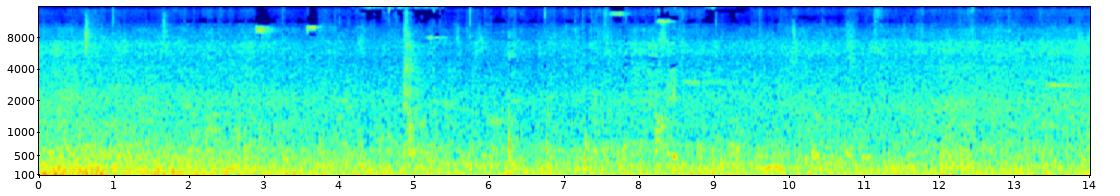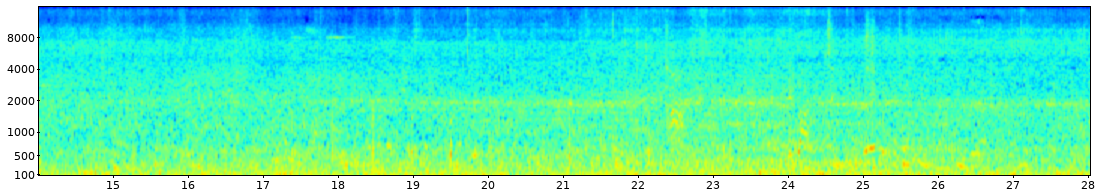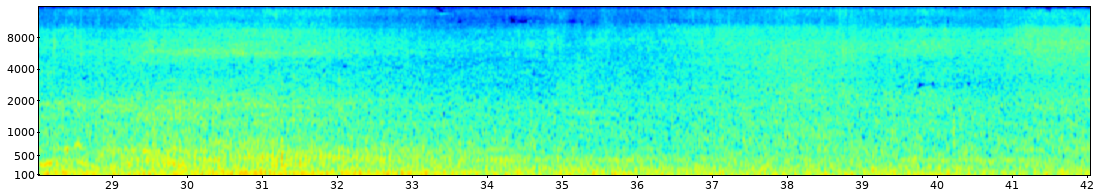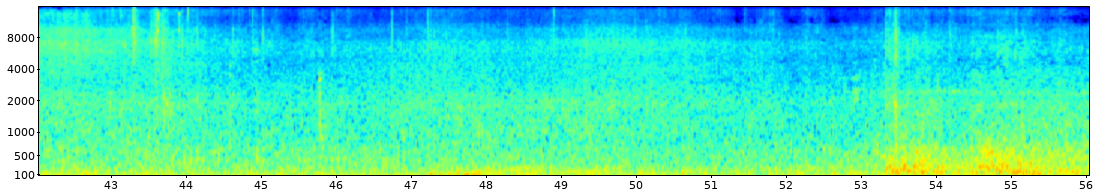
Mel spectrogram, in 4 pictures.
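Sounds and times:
indistinct voices: 0.0s - 56.0s
tyres hissing on wet road: 0.0s - 56.0s.

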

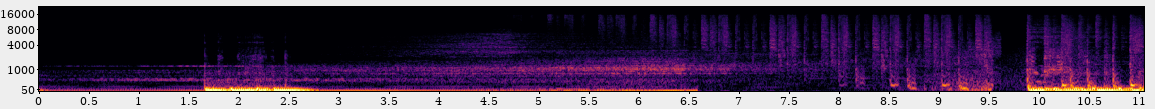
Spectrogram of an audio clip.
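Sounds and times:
low drone: 0.0s - 10.0s
jet-like noise sweep: 2.9s - 9.9s.

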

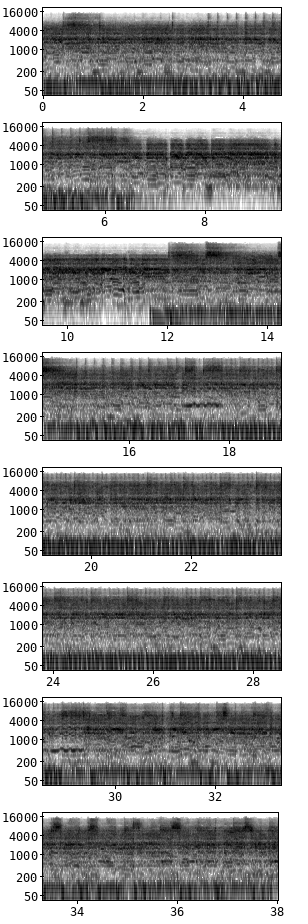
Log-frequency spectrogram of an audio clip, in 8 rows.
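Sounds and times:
bass guitar line: 0.0s - 38.0s
electric guitar playing rock: 0.0s - 38.0s.

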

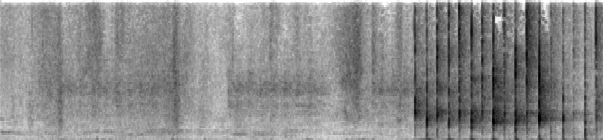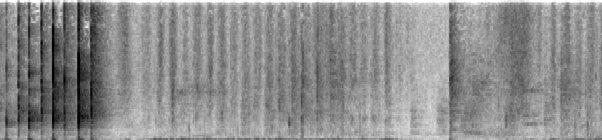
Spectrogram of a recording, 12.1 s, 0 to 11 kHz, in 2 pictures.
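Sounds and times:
hands rubbing skin: 4.0s - 12.0s
hands slapping skin: 4.1s - 7.2s.

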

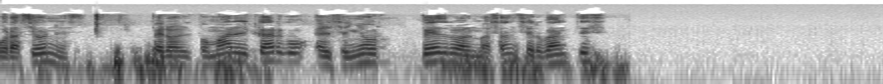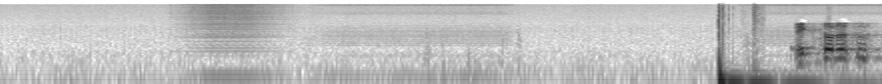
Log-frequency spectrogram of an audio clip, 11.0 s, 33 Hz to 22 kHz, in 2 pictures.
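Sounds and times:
faint ticks: 6.8s - 8.9s.

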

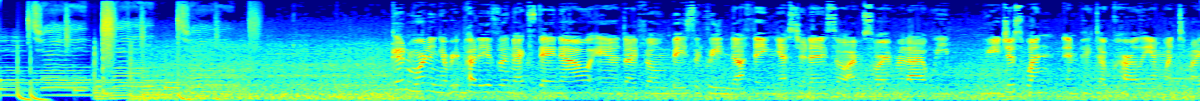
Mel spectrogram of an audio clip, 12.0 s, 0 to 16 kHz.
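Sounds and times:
music: 0.0s - 2.7s
car road and engine rumble: 1.0s - 12.0s.

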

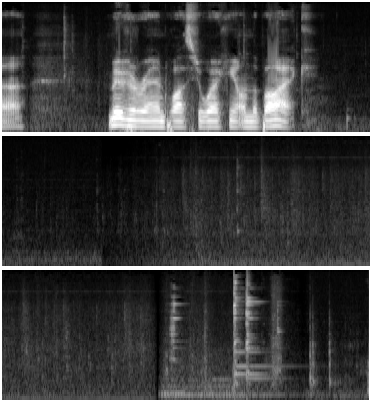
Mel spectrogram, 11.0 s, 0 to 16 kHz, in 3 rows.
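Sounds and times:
metal hardware clicking and ringing: 9.0s - 10.4s.

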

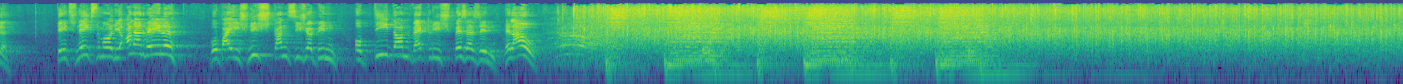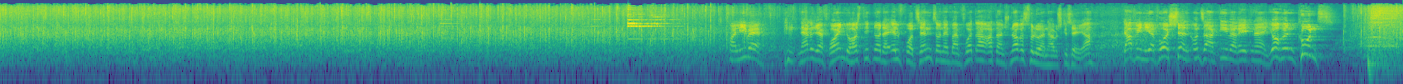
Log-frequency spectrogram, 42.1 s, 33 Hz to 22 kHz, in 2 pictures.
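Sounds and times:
audience applauding: 8.2s - 33.1s, 41.2s - 42.0s
band fanfare chords: 9.0s - 16.0s, 41.5s - 42.0s.

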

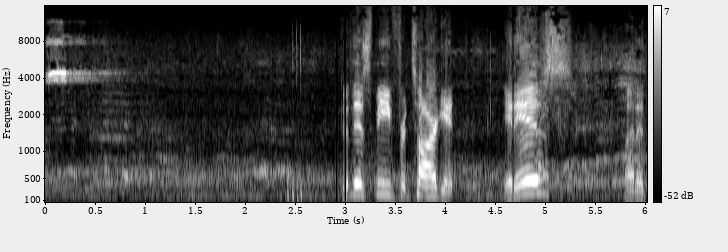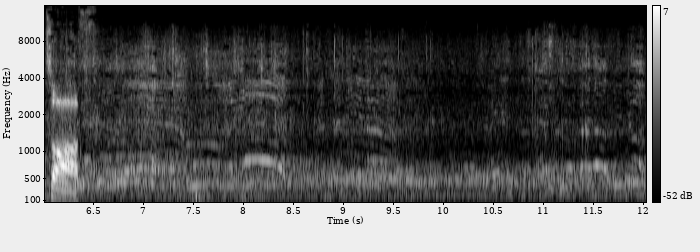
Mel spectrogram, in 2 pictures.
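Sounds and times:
stadium ambience: 0.0s - 7.7s
footballers shouting: 3.0s - 6.6s.

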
